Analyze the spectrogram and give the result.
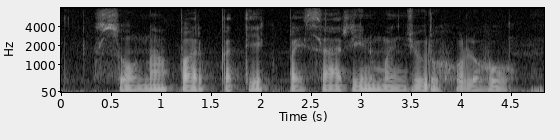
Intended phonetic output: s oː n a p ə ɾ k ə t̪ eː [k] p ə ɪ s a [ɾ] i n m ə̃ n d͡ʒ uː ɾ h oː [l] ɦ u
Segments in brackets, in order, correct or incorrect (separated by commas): correct, correct, correct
